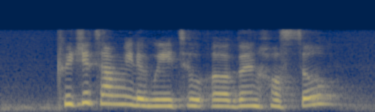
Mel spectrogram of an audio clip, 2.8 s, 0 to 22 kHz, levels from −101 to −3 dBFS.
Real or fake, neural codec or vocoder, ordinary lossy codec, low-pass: fake; codec, 16 kHz, 0.8 kbps, ZipCodec; MP3, 64 kbps; 7.2 kHz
